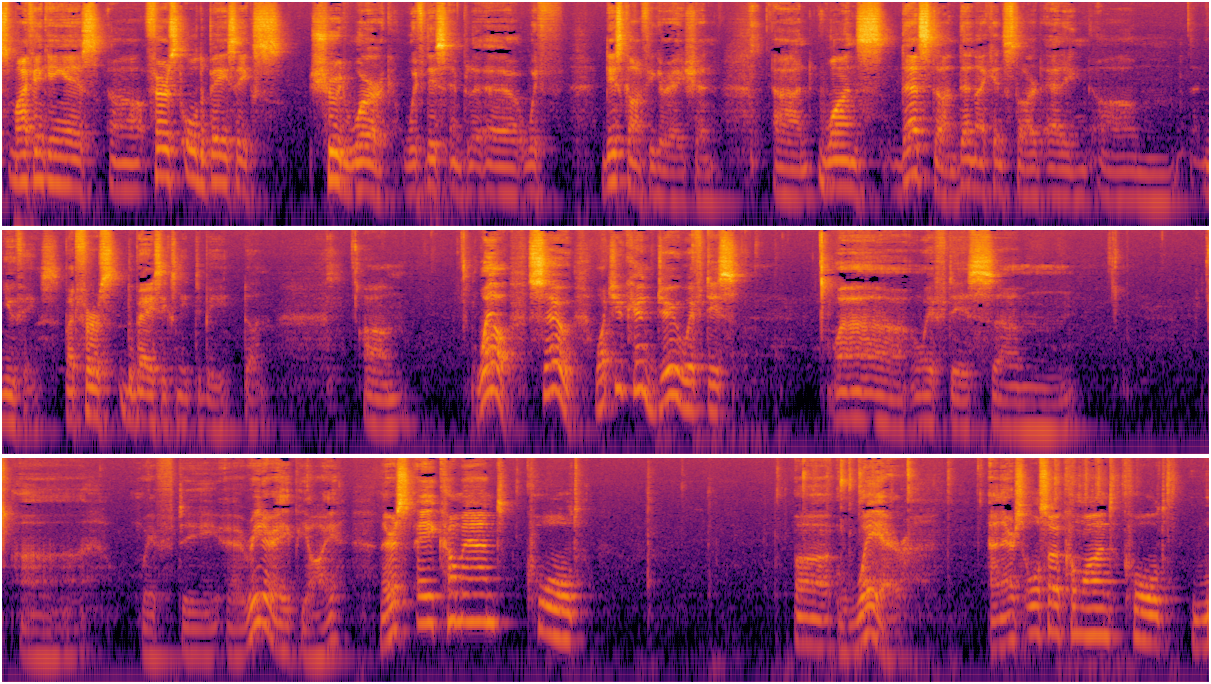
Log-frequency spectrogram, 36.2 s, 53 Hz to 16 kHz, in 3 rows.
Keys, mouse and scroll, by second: 18.6 Right, 18.9 Down, 19.1 Down, 19.2 Down, 19.4 Down, 19.5 Down, 19.6 Down, 21.8 Down, 22.0 Down, 30.5 click, 31.2 click, 31.9-35.2 typing.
